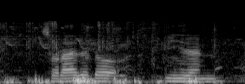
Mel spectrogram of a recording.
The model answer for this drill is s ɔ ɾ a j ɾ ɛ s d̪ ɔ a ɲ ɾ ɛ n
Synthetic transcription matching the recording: s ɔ ɾ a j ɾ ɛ d̪ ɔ i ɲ ɾ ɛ n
